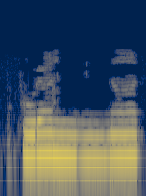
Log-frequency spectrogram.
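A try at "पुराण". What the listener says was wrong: No, correct. Yeah.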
